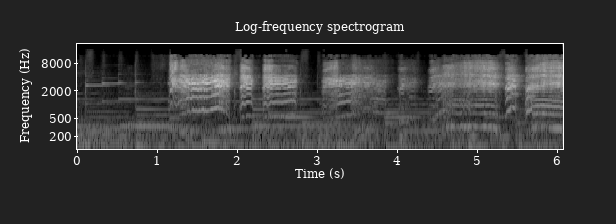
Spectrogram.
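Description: Asian small-clawed otter giving loud, high squealing calls with a wavering pitch, in four or five bouts starting about a second in: begging for more food.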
